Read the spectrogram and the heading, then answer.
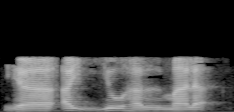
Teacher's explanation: contoh qalun an-nafi dalam salah satu wajahnya, ya bacaan ini dibaca dengan dua harokat saja. · Term: mat jaiz munfasil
